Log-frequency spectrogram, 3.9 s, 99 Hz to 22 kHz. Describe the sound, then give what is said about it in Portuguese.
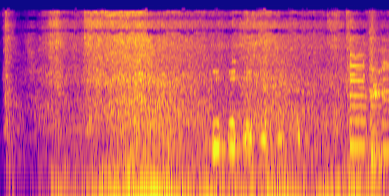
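The 1600 cc engine of a 1982 Volkswagen Fusca turns over and settles into a loud, steady running rumble, with brief snatches of voice over the motor near the end. “Vamos ouvir o motorzão de novo? Isso aqui é 1.600 só, quer ver?”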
